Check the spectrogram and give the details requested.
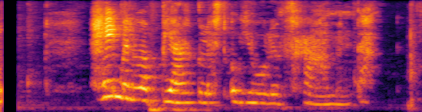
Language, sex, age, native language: Icelandic, female, 11, Polish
